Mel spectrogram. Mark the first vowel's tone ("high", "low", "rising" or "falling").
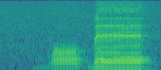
low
